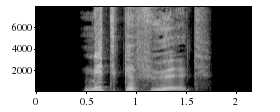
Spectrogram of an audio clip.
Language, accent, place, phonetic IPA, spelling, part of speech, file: German, Germany, Berlin, [ˈmɪtɡəˌfyːlt], mitgefühlt, verb, De-mitgefühlt.ogg
- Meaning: past participle of mitfühlen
